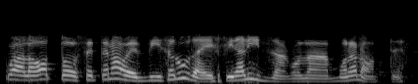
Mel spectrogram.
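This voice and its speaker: A man's voice: high-pitched, expressive, moderate pace. A man chatting as a radio operator, using call signs and on-air procedure. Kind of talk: radio contact chat with call-sign sign-offs. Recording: tinny phone-like sound, loud radio noise.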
